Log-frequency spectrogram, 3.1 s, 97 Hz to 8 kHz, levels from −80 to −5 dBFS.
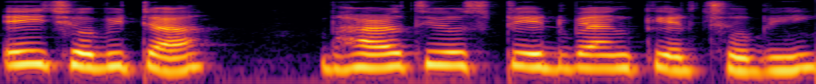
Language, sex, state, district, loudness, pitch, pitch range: Bengali, female, West Bengal, Kolkata, -14 LUFS, 235 Hz, 220-250 Hz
